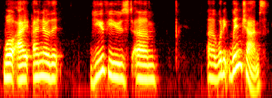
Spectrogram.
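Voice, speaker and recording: A woman's voice: fairly low pitch, expressive, slow, darkish tone. A woman co-hosting a show, explaining things in emphatic, folksy, casual chat. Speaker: co-host of a paranormal show.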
